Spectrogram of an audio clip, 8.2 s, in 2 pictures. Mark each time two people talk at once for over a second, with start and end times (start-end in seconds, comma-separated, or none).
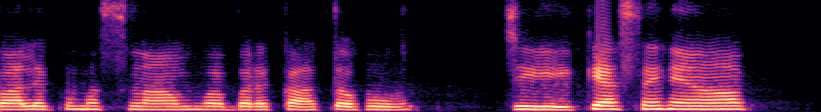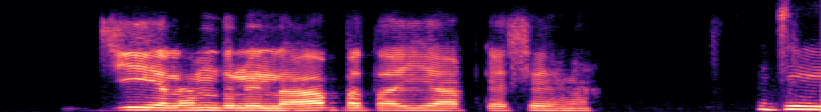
none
